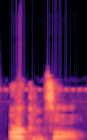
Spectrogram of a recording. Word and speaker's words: Arkansas: our cancun is the middle syllable arkansas arkansas it has very little emphasis and almost novell whatsoever the it's more just like a little quick sound before you get into the next syllable arkansas california this state often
